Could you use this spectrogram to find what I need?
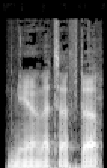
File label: quietly saying yeah thats effed up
